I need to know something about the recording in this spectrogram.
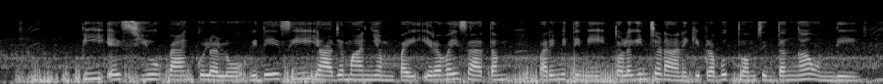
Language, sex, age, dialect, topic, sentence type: Telugu, female, 18-24, Central/Coastal, banking, statement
